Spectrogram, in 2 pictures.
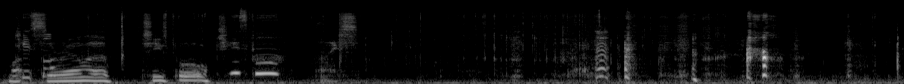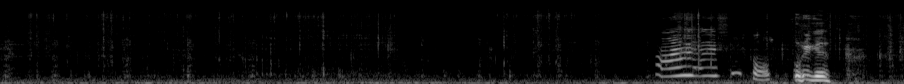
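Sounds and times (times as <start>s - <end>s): crunchy chewing: 2.9s - 15.6s.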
